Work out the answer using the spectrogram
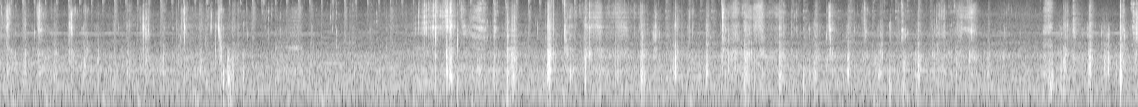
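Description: Close-up eating sounds: biting and chewing crispy fried chicken tenders, with crackling crunches of the breading, loudest in a cluster about six seconds in and again near the end.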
